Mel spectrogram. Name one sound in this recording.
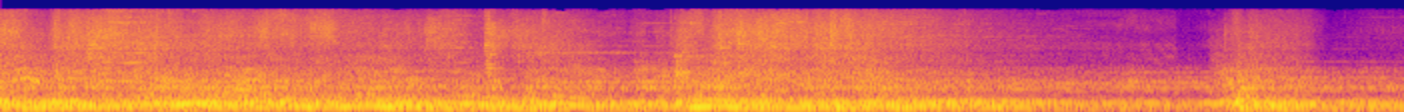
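Magic blasts and hits crackle and burst in a fast battle.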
